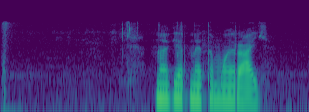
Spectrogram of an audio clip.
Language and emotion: Russian, positive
